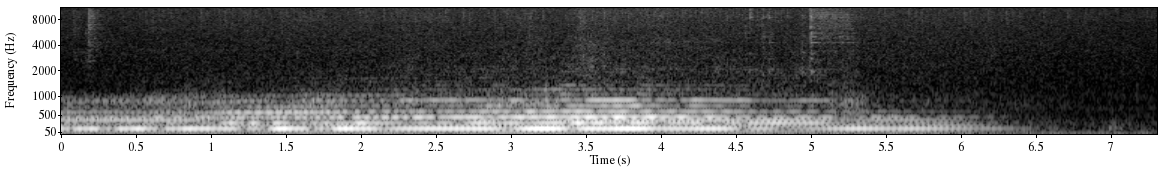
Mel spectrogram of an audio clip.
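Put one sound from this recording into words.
A concert band holds a long, sustained chord that fades away in a large hall.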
